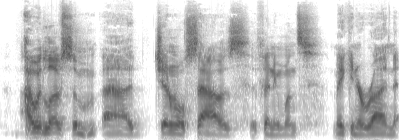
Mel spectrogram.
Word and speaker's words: Tso: I would love some General Tso's if anyone's making a run. I'm sorry. It's pronounced General Tso's.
